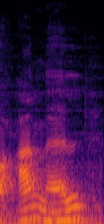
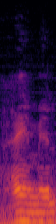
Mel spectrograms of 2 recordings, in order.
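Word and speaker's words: عمل: So amal, this small line above the ain and above the mim, this tells us to pronounce it a, like a. Amal, not amil, not o.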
